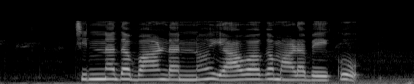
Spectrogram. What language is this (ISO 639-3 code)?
kan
